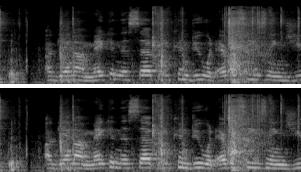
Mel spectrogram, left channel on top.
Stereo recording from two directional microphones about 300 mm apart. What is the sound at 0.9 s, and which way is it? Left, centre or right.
Speech, centre.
